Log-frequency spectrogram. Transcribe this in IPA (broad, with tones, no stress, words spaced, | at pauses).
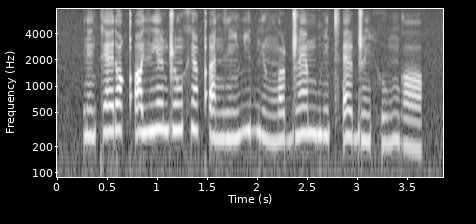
ɾẽ˨kæ˦ ɾo˧qʼɒ˦ vʲæ̃˦ ɖ͡ʐõ˦xẽ˦qʼe˨nzĩ˨˦ ʎi˦ bʲõ˨ ŋɒ˧ ɖ͡ʐæ̃˦mbĩ˧ t͡sʼæ˦ɖ͡ʐĩ˨hu˨˦ ŋɡɒ˨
